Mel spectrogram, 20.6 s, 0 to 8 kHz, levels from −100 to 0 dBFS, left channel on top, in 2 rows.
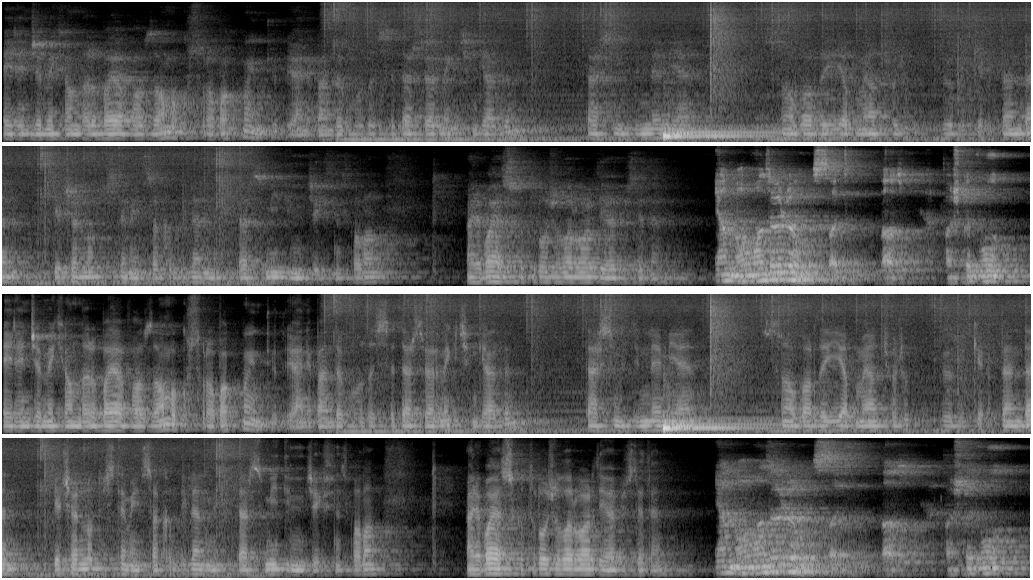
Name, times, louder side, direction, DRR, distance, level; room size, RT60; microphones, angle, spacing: voice 1, 0.0-5.2 5.8-7.0 7.6-9.1 9.4-10.4 10.8-14.0 14.9-16.9, right 3 dB, 90° right, 9 dB, 0.8 m, -39 dB
sound 1, 3.2-12.8, equal, 10° right, 1.6 m, -49 dB
Drum, 6.6-8.8, right 3 dB, 65° right, 0.4 m, -34 dB
voice 2, 17.4-20.2, left 2 dB, 75° left, 2 dB, 1.7 m, -35 dB
8.4 x 6.0 x 7.1 m, 1.3 s
head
